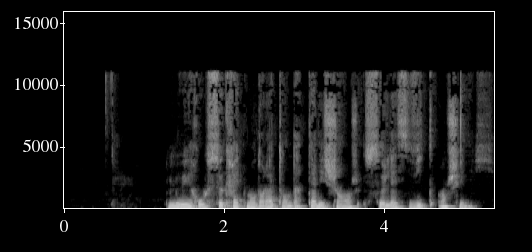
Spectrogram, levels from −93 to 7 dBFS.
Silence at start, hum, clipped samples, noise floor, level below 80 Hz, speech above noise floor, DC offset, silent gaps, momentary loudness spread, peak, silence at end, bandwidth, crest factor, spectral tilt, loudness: 1.3 s; none; under 0.1%; -79 dBFS; -56 dBFS; 57 dB; under 0.1%; none; 6 LU; -8 dBFS; 0.25 s; 11.5 kHz; 16 dB; -6 dB/octave; -23 LUFS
